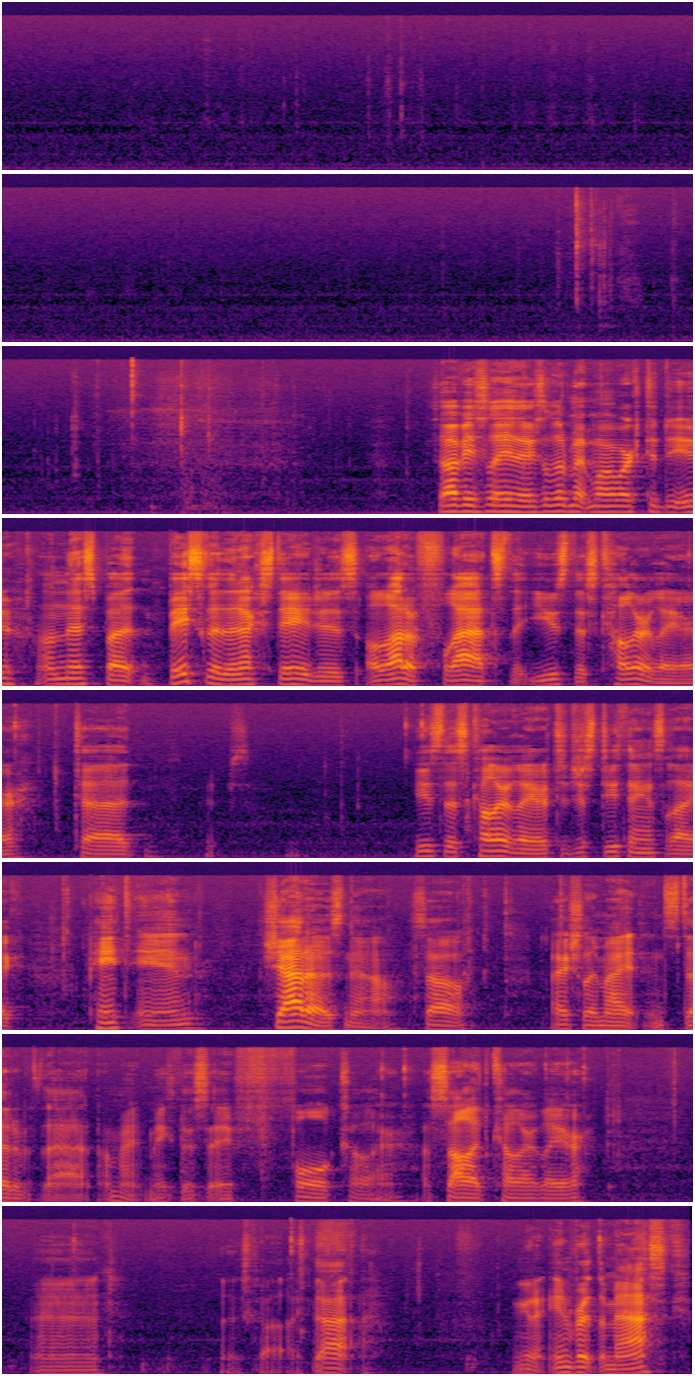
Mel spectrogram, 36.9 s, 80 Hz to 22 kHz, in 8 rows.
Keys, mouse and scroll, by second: 1.9 click, 2.5 ], 2.7 ], 6.9 click, 7.5 click, 8.1 click, 9.0 click, 9.3-9.7 scroll, 9.5 click, 11.0-12.1 scroll down 13, 12.1-12.5 scroll up 4, 12.5-13.7 scroll down 1, 15.5 scroll, 15.6 click, 18.6 alt+click, 21.3 click, 25.3-25.8 scroll, 25.5 b, 26.8 ctrl+z, 27.6 ctrl+z, 30.4 click, 31.6 click, 34.2 click, 34.9 Return, 36.3 click.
